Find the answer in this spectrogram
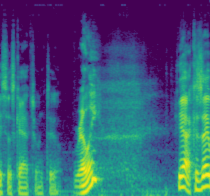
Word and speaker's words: Saskatchewan: say like most people who aren't from there say it's saskatchewan they like it's really pronounced right saskatchewan yep like people say calgary and so i would say to them i said to them say it like this say saskatchewan but stutter one stutter saskatchewan yeah and so then they they would all hit it that way so they said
